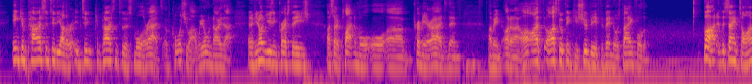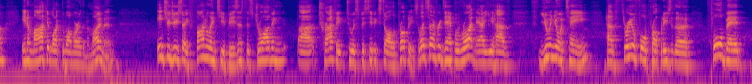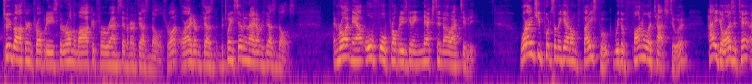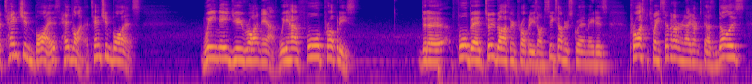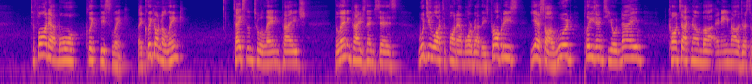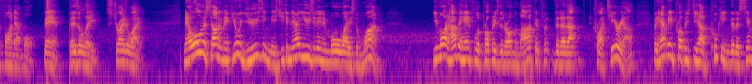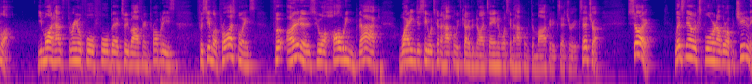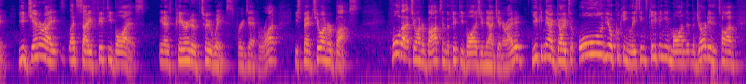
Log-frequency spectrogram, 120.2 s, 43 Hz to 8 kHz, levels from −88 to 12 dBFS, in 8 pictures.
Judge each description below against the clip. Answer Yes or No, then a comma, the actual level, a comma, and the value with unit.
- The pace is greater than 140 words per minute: Yes, average, 190 wpm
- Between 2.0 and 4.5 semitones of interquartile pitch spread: No, average, 5.2 semitones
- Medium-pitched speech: Yes, medium, 175 Hz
